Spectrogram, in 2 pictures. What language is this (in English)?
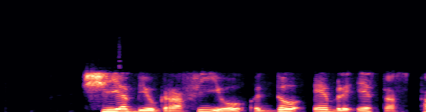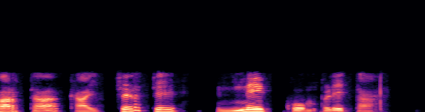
Esperanto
